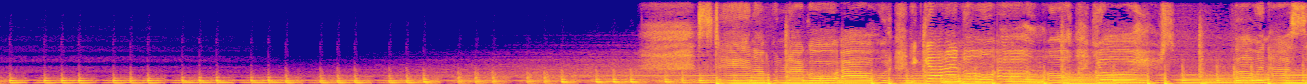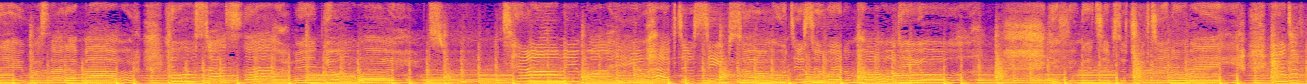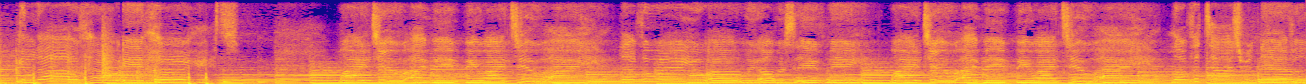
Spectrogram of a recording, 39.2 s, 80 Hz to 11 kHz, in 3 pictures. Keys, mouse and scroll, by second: 20.1 x.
